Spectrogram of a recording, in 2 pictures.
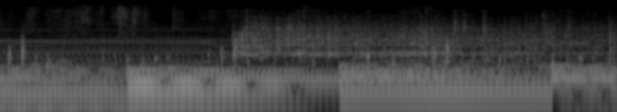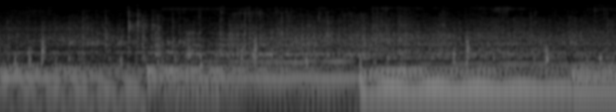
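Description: Background music with slow chords changing about every two seconds. About two seconds in, a laser-cut plywood vibration coin sorter starts running: a steady rattle with scattered clicks as coins slide down its ramp and drop into the wooden bins.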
